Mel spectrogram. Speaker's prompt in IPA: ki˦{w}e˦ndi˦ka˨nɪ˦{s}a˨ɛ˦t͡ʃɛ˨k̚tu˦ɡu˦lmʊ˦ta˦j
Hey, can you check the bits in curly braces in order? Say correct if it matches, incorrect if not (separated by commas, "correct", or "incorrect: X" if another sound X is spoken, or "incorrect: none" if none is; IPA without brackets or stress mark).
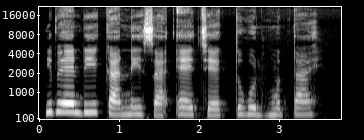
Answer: incorrect: b, correct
